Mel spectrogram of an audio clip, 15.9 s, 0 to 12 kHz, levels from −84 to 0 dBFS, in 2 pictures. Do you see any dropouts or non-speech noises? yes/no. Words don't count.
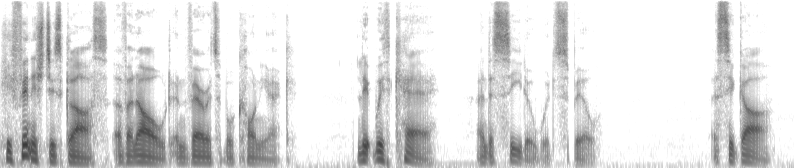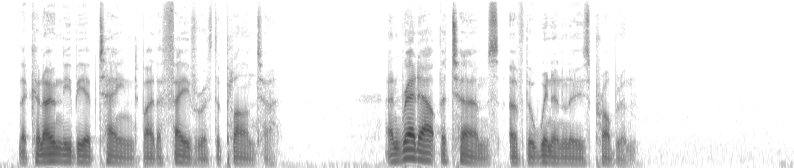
no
